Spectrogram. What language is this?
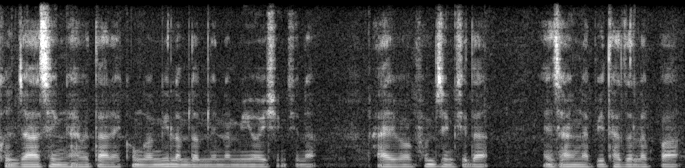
Manipuri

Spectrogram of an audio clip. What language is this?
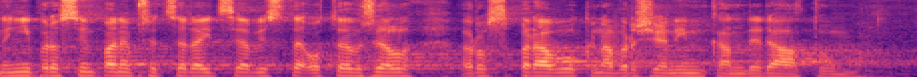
Czech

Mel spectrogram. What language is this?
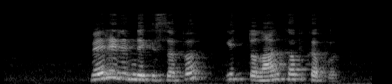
Turkish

